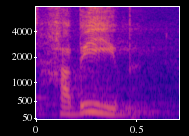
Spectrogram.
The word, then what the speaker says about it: Khabib: say his name and the correct version was habib and then i don't know because it was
